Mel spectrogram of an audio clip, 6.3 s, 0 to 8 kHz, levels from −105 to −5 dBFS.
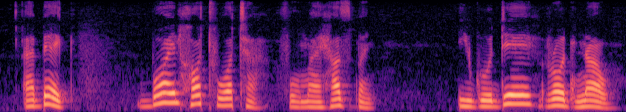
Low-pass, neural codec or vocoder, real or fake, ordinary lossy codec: none; none; real; none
